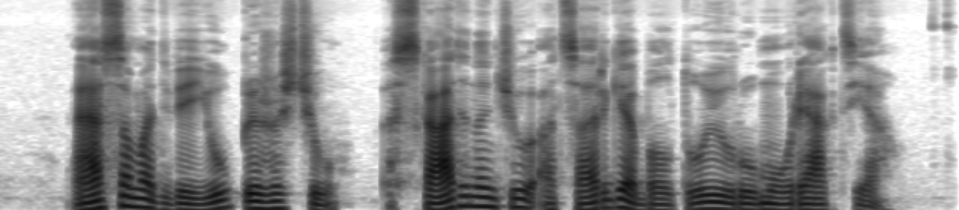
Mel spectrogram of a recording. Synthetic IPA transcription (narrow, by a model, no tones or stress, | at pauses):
æːsɐmɐd̪ʲʋʲeɛjuːpʲɾʲiɛʒɐsʲt͡ʃʲuː | skɑːt̪ʲɪnɐnʲt͡ʃʲuːʔɐ̰t̪sɐɾʲɡʲæbɐlˠt̪uːjuːɾuːmuːɾʲɛɑːkt̪sʲɪjæ̰ː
